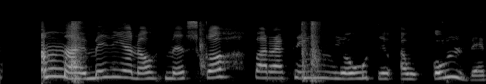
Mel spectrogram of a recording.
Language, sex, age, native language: Icelandic, female, 12, Icelandic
